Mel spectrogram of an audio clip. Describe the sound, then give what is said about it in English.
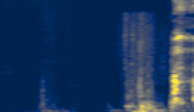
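A person jumps and falls to the floor: a faint soft thud, a short pause, then a heavier scuffing crash and one final hard thump. “Oh my fucking God, I can't believe you actually tried to jump for it and fell.”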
